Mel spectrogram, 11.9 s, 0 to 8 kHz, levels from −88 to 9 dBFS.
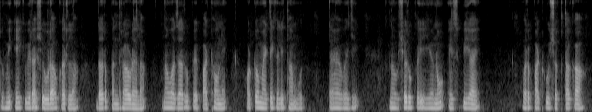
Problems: none marked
